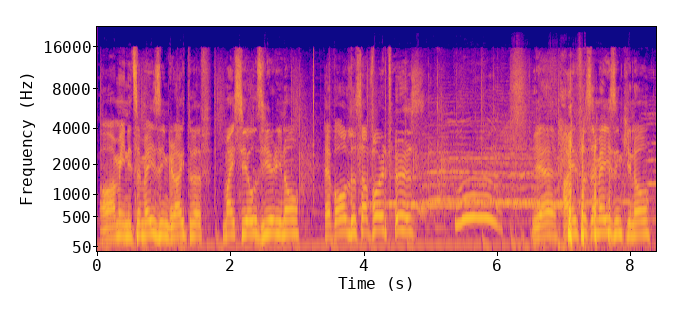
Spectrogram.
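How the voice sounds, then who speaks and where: High-voiced male pro player. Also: moderate pace, music in the background, crowd noise. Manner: loose, laughing, leans on "you know". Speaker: pro player giving a post-match interview. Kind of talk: post-match stage interview. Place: on stage in an arena.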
